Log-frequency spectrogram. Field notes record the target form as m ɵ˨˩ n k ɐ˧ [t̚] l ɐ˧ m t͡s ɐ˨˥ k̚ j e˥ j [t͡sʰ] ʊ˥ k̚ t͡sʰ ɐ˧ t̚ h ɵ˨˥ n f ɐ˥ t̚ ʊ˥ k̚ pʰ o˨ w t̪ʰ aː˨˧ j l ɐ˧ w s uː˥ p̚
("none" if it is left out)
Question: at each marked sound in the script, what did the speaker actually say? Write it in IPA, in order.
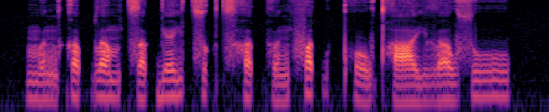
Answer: p̚, t͡s

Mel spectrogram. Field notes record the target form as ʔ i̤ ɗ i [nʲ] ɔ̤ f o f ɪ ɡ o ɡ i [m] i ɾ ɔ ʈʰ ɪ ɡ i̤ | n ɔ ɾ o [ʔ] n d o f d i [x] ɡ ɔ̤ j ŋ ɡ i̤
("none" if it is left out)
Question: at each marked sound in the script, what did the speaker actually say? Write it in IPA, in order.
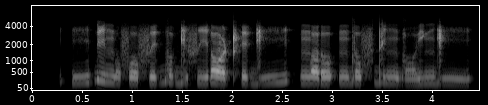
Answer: n, f, ʔ, ŋ

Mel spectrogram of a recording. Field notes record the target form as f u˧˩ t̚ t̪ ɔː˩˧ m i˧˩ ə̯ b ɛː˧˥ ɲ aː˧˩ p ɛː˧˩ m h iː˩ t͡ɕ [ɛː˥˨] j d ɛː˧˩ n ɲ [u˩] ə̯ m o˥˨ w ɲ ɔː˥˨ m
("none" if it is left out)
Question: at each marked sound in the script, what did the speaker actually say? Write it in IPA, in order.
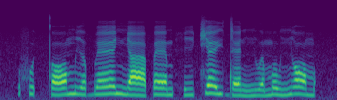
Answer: ɛː˥˨, u˩

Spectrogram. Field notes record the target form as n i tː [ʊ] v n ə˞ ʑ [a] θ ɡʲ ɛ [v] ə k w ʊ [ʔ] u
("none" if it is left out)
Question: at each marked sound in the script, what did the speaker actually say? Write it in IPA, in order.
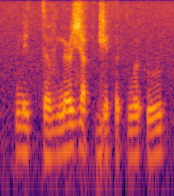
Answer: ə, ɑ, θ, ʔ

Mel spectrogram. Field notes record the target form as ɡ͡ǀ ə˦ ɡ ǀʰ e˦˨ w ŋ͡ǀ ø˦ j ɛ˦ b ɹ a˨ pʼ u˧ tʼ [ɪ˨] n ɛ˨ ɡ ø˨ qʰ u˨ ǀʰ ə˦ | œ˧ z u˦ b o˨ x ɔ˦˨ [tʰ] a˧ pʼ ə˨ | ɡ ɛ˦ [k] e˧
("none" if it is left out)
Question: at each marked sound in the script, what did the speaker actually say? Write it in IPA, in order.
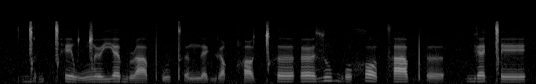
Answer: ə˨, tʰ, ǀ

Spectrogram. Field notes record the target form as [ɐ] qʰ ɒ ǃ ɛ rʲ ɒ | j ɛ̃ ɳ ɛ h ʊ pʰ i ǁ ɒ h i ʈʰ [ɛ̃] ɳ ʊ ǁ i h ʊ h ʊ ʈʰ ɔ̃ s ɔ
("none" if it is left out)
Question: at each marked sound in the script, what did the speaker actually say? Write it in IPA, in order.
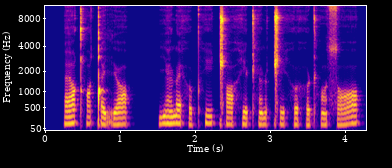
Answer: æ, ɛ̃

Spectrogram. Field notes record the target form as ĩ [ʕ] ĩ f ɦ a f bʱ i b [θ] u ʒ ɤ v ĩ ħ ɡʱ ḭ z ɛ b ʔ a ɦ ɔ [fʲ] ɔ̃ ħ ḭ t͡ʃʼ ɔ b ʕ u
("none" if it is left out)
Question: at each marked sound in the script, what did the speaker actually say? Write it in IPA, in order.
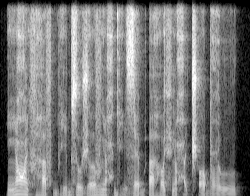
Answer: ʕ, z, fʲ

